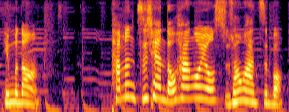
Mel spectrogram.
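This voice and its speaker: A young woman from Sichuan with a high, bright voice chats casually to her livestream viewers. She is playful and giggly, breaking into yelps while she games. Faint music plays softly behind her. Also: lively intonation, a little fast. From Sichuan, China. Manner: playful, giggly, yelps and shrieks mid-game.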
